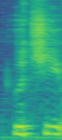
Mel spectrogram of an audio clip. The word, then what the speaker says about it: 家: As a word that stands on its own as just one kanji, it can be pronounced uchi or ie. The difference is a little bit like home and house. Uchi is your home, and ie is a house.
